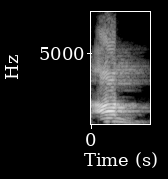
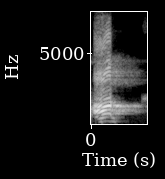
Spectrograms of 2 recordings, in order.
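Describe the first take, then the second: First: The syllable ends with a voiced g sound. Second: The syllable ends with a voiceless k sound. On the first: The speaker calls it wrong. "না আগ" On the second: The speaker calls it right. "আক আক আক"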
